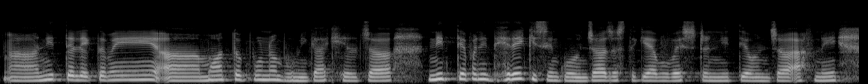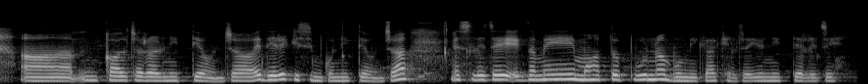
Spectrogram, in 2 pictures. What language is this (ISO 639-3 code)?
nep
